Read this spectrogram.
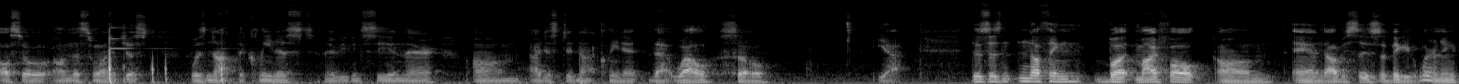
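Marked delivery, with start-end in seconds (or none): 12.9-14.6 voice cracks, faster. Talking through building a first turbo manifold, voice cracking. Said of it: "holy voice crack".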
